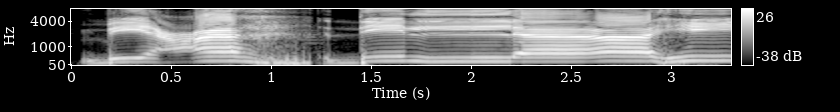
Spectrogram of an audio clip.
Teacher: عین کو ہا کے ساتھ ملائے، عین کی آواز آئے پھر ہا کی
